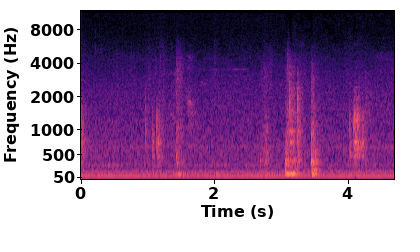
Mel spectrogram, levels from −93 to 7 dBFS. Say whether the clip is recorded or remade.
recorded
